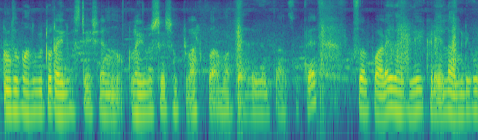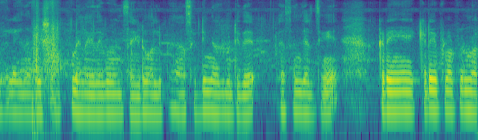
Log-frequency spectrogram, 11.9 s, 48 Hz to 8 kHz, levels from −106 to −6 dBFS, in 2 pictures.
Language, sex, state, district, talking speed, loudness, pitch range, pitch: Kannada, male, Karnataka, Dharwad, 140 wpm, -23 LUFS, 130-145 Hz, 135 Hz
